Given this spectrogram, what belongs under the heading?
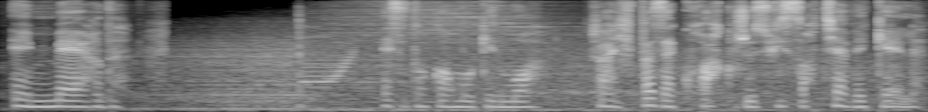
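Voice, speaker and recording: A woman voicing an agitated teenage boy in an animated story, speaking loudly and in exasperation. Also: on the low side, quick pace, faint music behind, pitched below the performer's own voice, lightly acted. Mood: exasperated.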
